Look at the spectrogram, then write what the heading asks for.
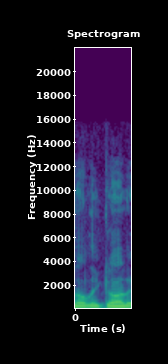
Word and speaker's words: Olithvgxd: So his name is Ollie God. It's spelled so Olithvgxd.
